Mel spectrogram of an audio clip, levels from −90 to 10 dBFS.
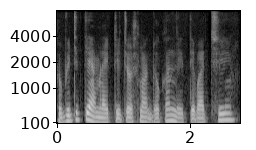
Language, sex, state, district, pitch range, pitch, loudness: Bengali, male, West Bengal, Cooch Behar, 115-170 Hz, 145 Hz, -19 LUFS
